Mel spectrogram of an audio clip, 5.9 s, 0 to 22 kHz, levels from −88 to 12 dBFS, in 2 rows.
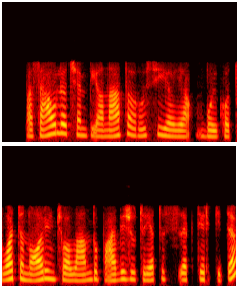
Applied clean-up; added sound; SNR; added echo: none; none; none; none.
